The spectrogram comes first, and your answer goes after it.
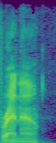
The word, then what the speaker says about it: Renault: So this is a Renault or Renault, however you want to pronounce it. It's Renault. Everybody says Renault.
